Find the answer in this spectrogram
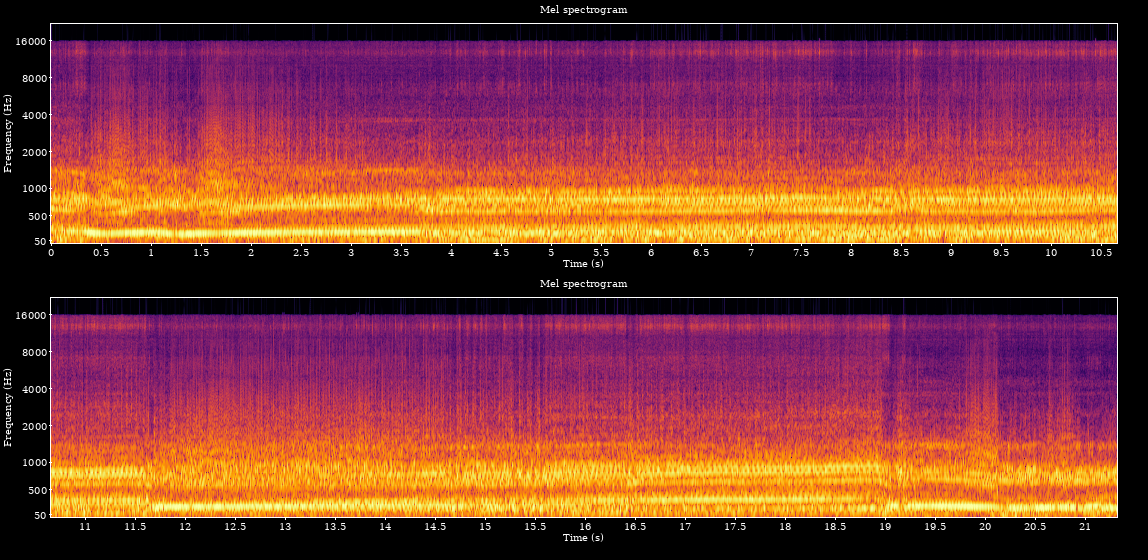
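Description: Ducati sport bike's V-twin engine running hard on the track, heard from the bike itself with wind rush. The engine note falls at the start, rises gently, drops suddenly about halfway through at a gear change, and falls again near the end as the bike slows for a corner.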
